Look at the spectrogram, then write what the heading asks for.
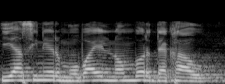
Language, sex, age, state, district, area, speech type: Bengali, male, 30-45, West Bengal, Jhargram, rural, read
